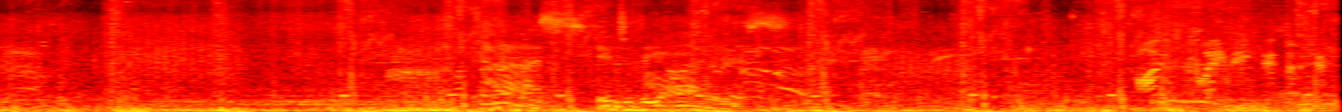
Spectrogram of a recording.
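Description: Energy blasts and explosions boom in a video game.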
